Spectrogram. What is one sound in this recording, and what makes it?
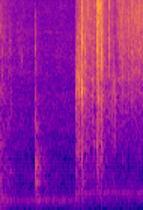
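A plastic packet crinkles and rustles.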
